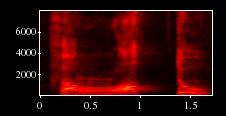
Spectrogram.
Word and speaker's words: فرطت: فرطت، فرط، تنطق طاء غير مقلقلة، فرط، ثم بعد أن تنطقها بهدوء بتحول لسانك إلى مخرج التاء، رطت، ويعني تطبق على طاء، فرط غير مقلقلة، أؤكد دائما، ثم تجافي لسانك عن تاء، فرطت، أحطت، بسطت، فرطتم.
